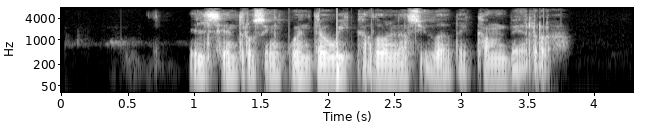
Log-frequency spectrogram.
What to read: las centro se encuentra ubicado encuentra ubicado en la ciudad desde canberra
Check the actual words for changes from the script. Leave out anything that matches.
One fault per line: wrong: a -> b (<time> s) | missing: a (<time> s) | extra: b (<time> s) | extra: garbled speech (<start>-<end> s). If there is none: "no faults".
wrong: las -> el (0.9 s)
missing: encuentra ubicado (2.5 s)
wrong: desde -> de (3.0 s)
